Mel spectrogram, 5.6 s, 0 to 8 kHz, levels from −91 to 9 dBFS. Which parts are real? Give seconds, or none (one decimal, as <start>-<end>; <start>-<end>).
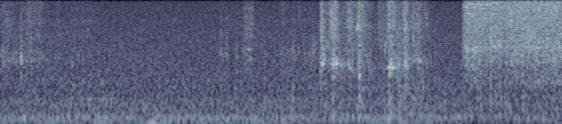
0.0-5.6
